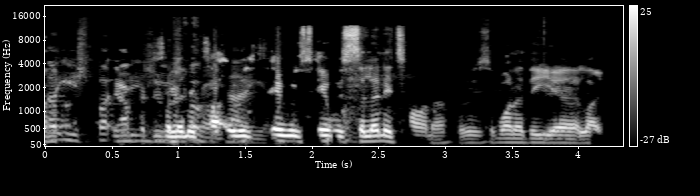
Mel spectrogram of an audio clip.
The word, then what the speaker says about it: Salernitana: to pronounce it. I thought you could speak. Salernitana. I thought you spoke. It was Salernitana.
